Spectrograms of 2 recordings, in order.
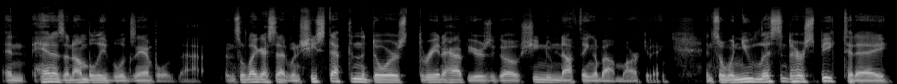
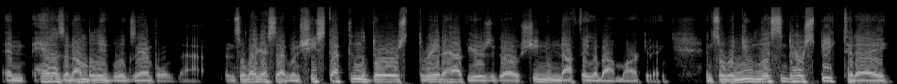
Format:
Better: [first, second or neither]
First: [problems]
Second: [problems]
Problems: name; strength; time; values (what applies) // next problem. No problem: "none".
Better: first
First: none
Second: distortion; heavy; 21% of the sound clipped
